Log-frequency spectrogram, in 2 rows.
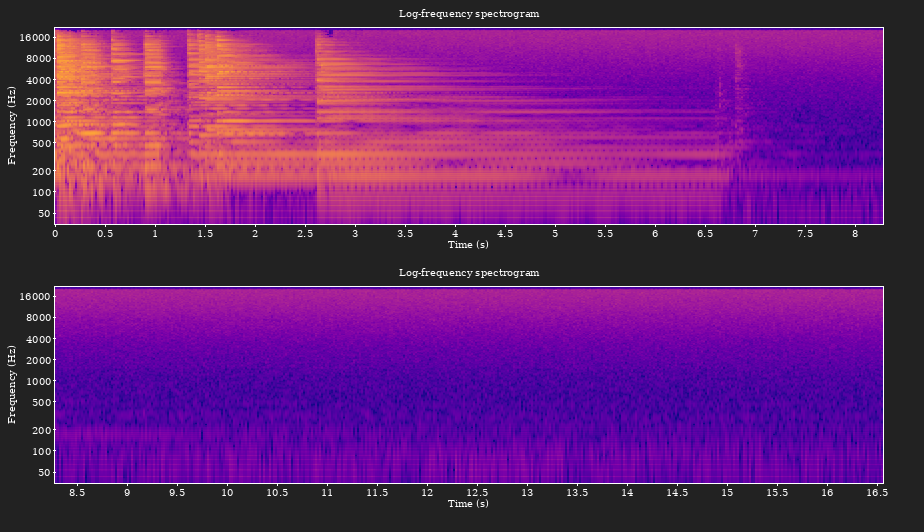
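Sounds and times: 
harpsichord allemande: 0:00.0 - 0:06.8.

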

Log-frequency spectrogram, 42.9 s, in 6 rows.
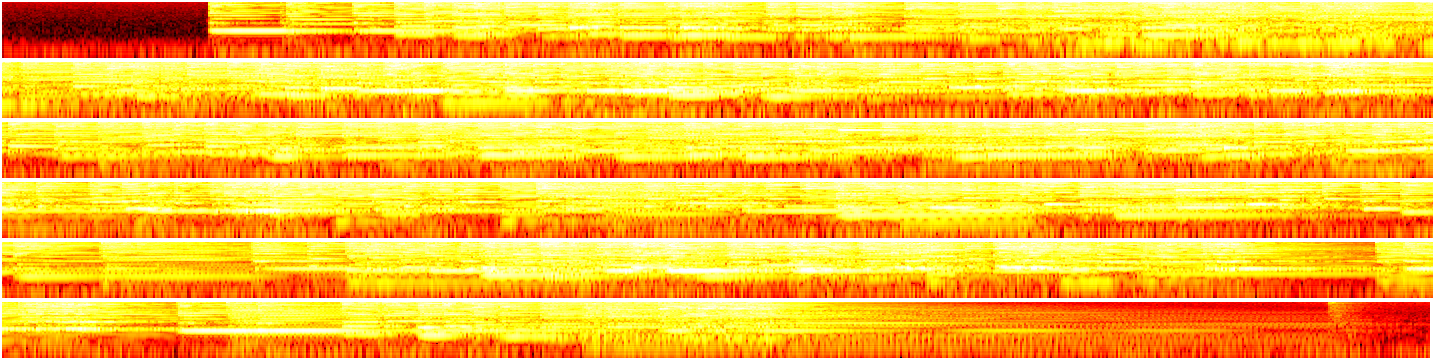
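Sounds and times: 
harpsichord prelude in D minor: 0:01.0 - 0:42.9.

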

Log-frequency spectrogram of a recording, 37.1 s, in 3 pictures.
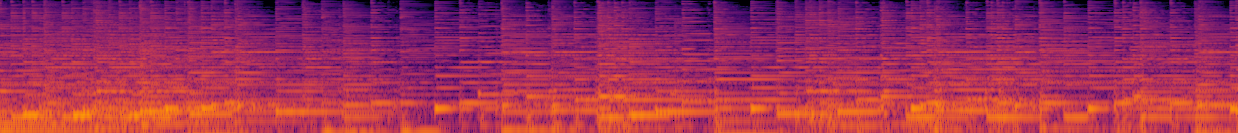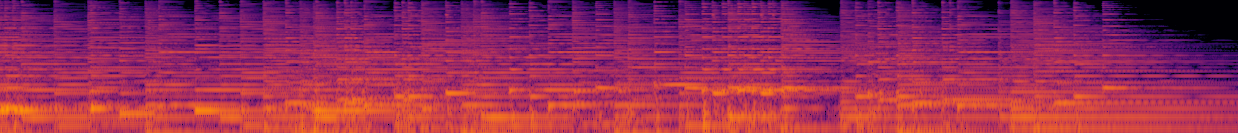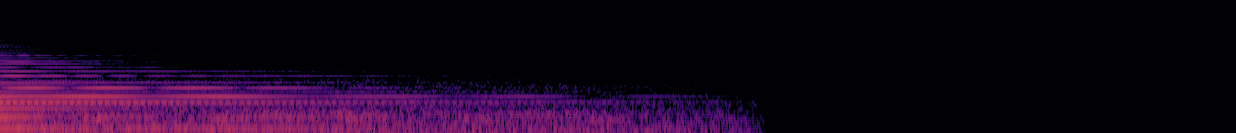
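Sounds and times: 
courante in D on harpsichord: 0:00.0 - 0:28.4.

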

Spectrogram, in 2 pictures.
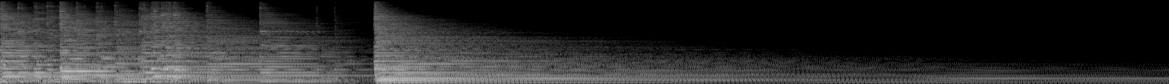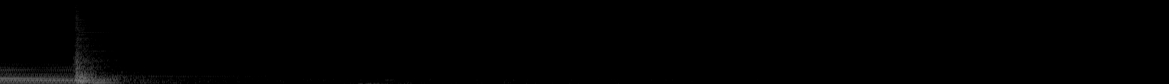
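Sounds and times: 
harpsichord aria in G major: 0:00.0 - 0:07.6.

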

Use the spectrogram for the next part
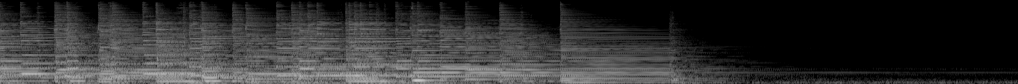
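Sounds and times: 
harpsichord playing a courante: 0:00.0 - 0:07.5.

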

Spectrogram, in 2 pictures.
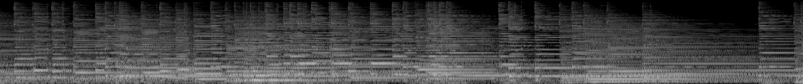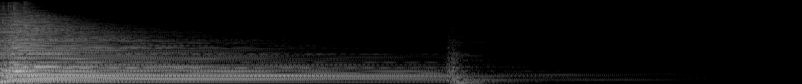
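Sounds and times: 
harpsichord courante in A minor: 0:00.0 - 0:12.8.

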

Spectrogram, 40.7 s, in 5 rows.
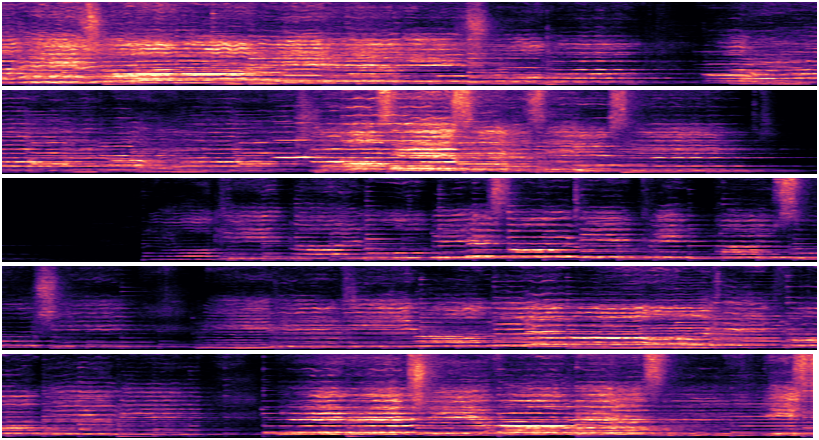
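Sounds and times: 
chamber ensemble playing: 0:00.0 - 0:06.4, 0:07.1 - 0:15.4, 0:35.4 - 0:40.7
choir singing: 0:00.0 - 0:16.3, 0:17.8 - 0:40.7.

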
